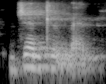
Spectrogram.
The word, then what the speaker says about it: gentlemen: say he's a gentleman we say he's a gentleman m i n the pronunciation is the same for both gentlemen in singular as well as plural similarly we don't say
